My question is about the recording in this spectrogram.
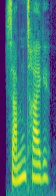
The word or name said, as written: sammentrække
